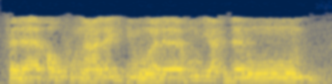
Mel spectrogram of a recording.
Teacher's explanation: الواو في خوف ساكنة بعد فتح، والياء في عليهم ساكنة بعد فتح، فهما حرفان. وحكمهما في هذه الحالة سقوط المد، يعني لا يمدان، مثبتان فقط هكذا.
